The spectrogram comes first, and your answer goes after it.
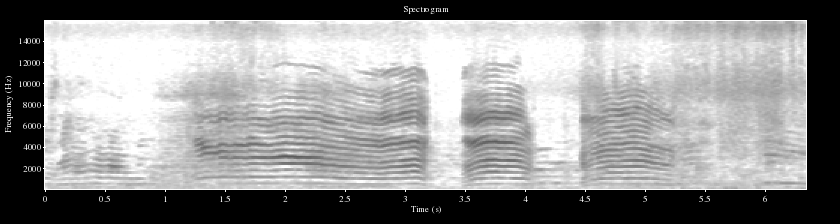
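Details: Cats in Pakistan meowing: a faint short meow, then a long drawn-out meow that sags slightly in pitch, followed by two shorter falling meows about a second apart, over a steady hiss.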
